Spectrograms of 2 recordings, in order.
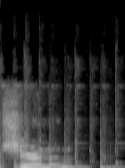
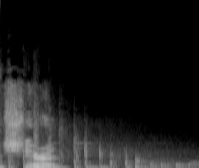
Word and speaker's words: Sheeran: It's not Shirinan. It's Ed Sheeran.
